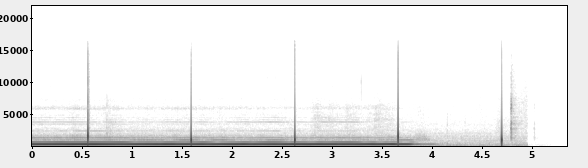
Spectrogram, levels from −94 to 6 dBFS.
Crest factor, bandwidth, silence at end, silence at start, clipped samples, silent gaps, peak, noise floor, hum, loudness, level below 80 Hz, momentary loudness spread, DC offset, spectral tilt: 24 dB; 6.6 kHz; 1.45 s; 0 s; under 0.1%; none; -6 dBFS; -66 dBFS; none; -31 LUFS; -62 dBFS; 9 LU; under 0.1%; -6.5 dB/octave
